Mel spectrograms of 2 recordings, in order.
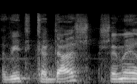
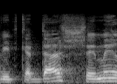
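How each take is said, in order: First: Both sh sounds are pronounced separately. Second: The two sh sounds merge into one. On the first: The speaker calls it right. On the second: The speaker calls it wrong.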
